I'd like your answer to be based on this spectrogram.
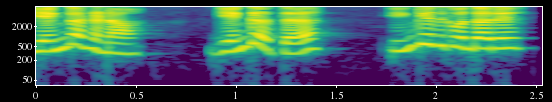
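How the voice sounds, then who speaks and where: A performer voicing a gentle young married woman in a cartoon drama who tries to keep peace. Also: very high-pitched, animated, brisk, no room sound, studio quality, full character voice. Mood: placating. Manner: soothing, placating.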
